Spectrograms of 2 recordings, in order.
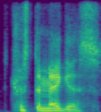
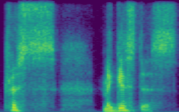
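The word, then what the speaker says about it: Trismegistus: um it's based on the teachings of Hermes trist megus I think I said that right trist megistus there we go I always have trouble with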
